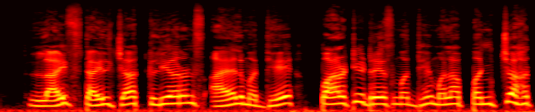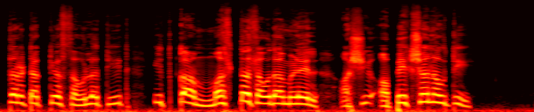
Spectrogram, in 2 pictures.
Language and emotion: Marathi, surprised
